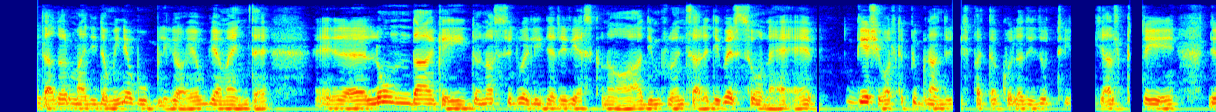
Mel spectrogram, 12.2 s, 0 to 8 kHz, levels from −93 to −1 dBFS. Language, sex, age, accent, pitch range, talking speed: Italian, male, 20-39, native, 95-115 Hz, 160 wpm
